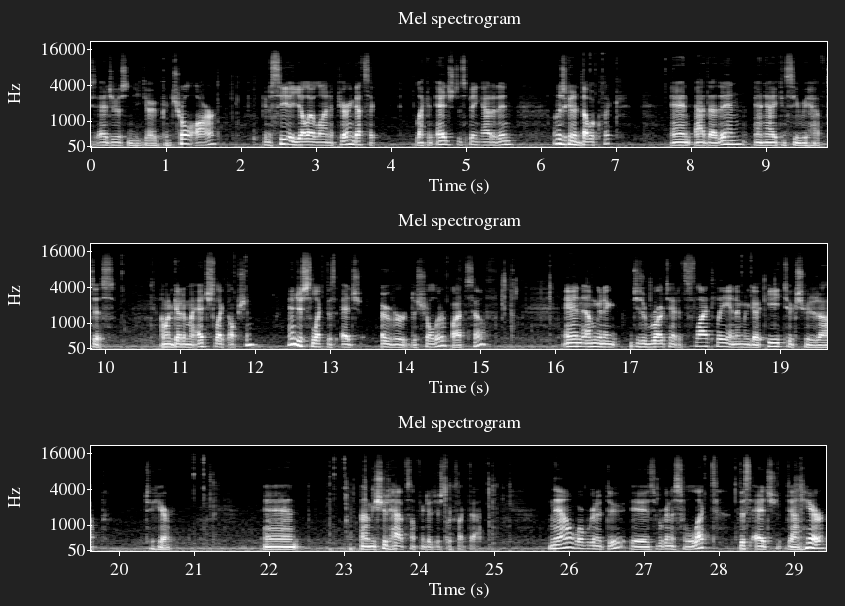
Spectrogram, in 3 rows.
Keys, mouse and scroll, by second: 6.7 click, 7.3-7.6 scroll down 1, 7.6-13.0 middle drag, 13.0 click, 13.3-15.3 middle drag, 15.3 KP_1, 16.0-17.2 scroll up 2, 18.5 click, 21.1 click, 21.2-21.9 scroll down 1, 22.9 click, 23.3 ctrl+z, 24.1 scroll down 1, 24.5-27.7 shift+middle drag, 27.7 click, 28.3-29.0 shift+middle drag, 29.0-29.4 shift+scroll up 3.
